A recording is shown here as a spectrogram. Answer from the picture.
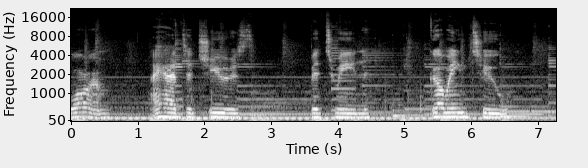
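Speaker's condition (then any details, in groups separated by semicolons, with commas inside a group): ALS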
